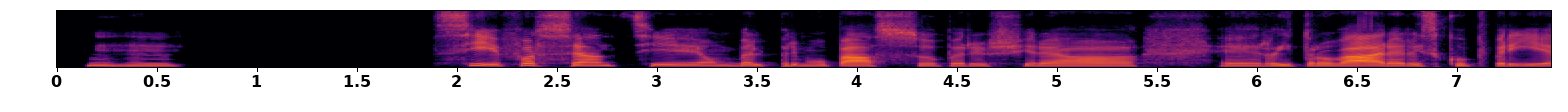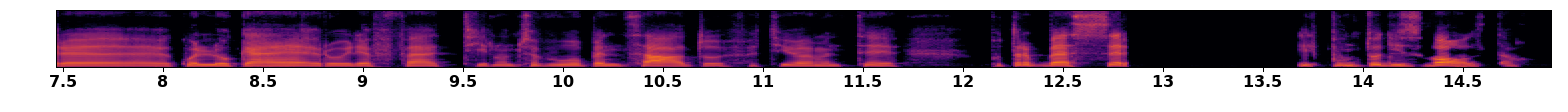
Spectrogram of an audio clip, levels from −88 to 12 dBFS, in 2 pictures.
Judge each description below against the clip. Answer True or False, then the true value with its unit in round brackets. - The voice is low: False (185 Hz)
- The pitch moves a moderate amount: False (2.1 semitones)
